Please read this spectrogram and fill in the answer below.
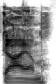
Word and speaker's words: Gaiam: you the real you our name guy am pronounced gayam as a fusion of Gaia the name of the ancient Greek Mother Earth goddess and I am it means roughly I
